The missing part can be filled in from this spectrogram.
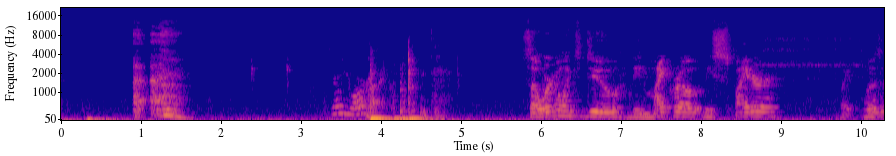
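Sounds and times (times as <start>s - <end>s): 
speech: 0.9s - 1.6s, 3.4s - 4.9s, 5.8s - 9.1s, 9.8s - 10.2s
person giving a short forced cough into a raised hand: 0.9s - 1.7s.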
